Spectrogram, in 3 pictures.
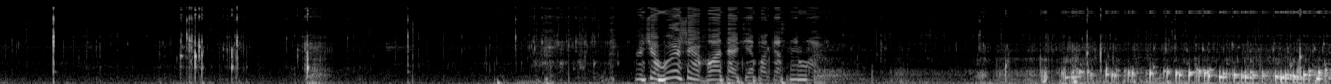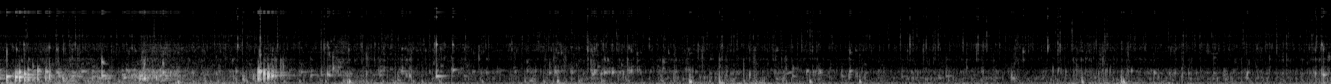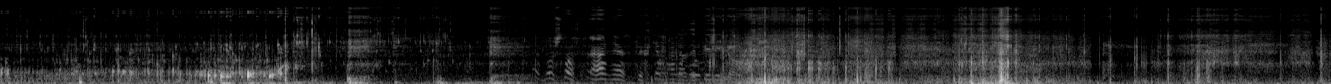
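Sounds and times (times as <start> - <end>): underwater gurgling and bubbling: 7.9 - 30.3.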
